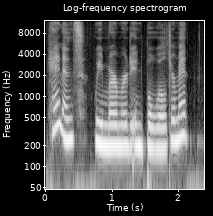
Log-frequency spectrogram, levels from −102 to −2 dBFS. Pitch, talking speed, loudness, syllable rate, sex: 225 Hz, 125 wpm, -14 LUFS, 6.0 syllables/s, female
